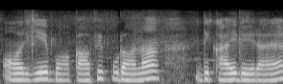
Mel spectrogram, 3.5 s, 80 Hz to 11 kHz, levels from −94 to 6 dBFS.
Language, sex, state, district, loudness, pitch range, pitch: Hindi, female, Delhi, New Delhi, -17 LUFS, 200-225 Hz, 205 Hz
